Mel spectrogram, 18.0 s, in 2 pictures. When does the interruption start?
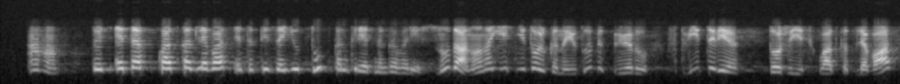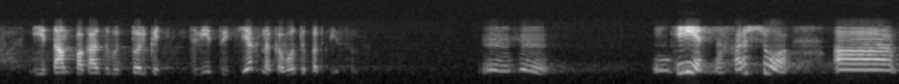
none

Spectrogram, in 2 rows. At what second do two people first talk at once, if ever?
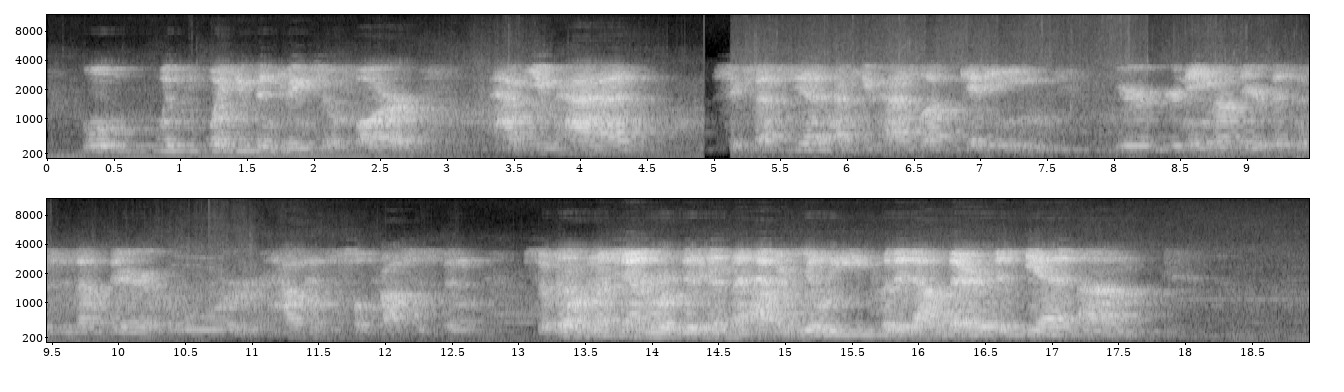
13.2 s

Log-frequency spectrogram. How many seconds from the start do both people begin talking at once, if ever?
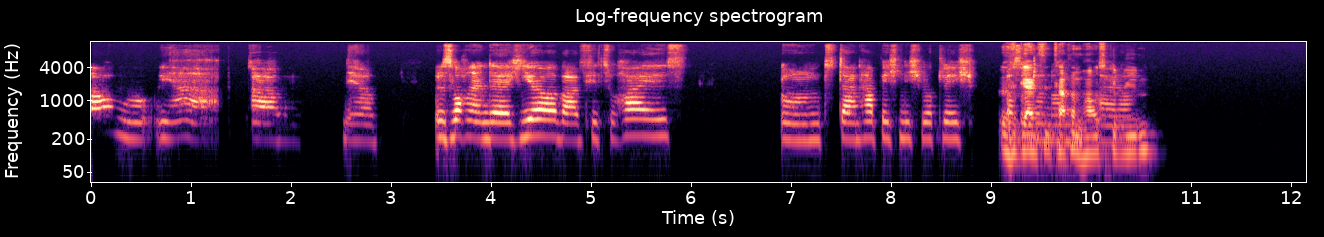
9.1 s

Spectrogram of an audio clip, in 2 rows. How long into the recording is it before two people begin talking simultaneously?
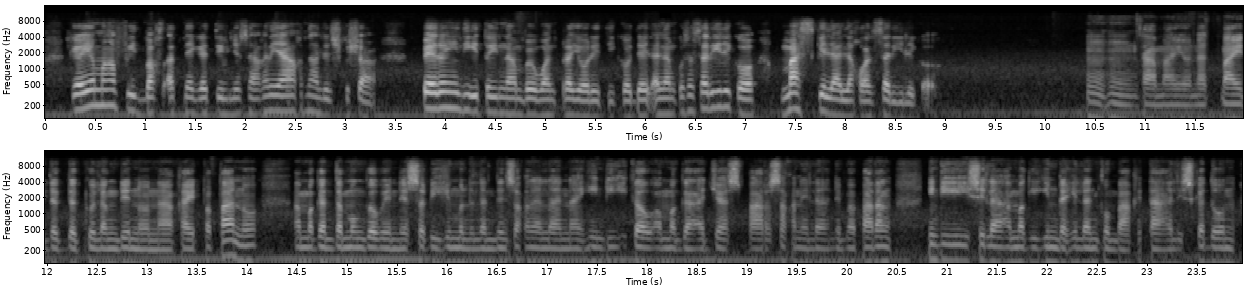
none

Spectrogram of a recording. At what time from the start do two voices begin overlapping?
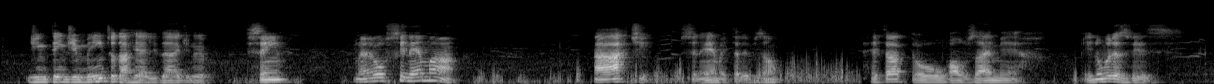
none

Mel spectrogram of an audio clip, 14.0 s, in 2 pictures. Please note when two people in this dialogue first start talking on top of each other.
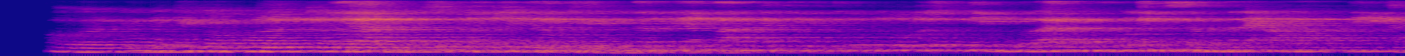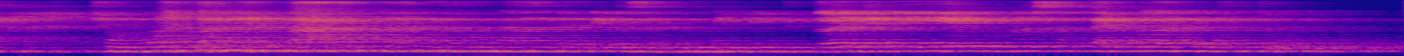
1.6 s

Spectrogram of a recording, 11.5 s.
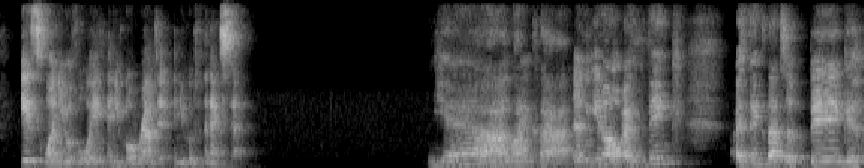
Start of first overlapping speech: none

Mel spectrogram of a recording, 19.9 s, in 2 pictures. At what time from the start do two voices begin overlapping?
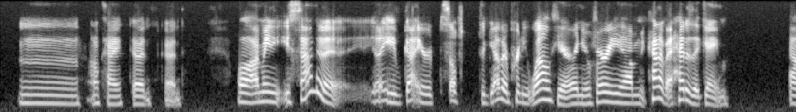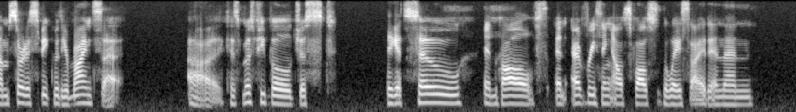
none

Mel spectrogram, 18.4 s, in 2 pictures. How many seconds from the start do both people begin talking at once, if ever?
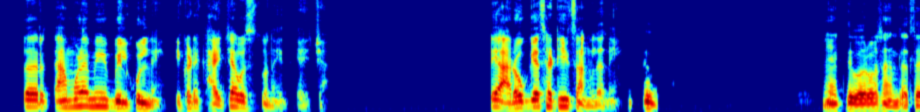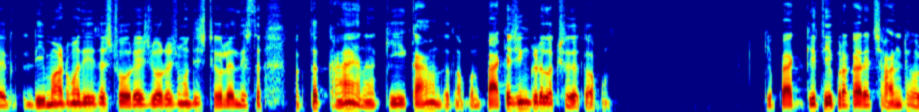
none

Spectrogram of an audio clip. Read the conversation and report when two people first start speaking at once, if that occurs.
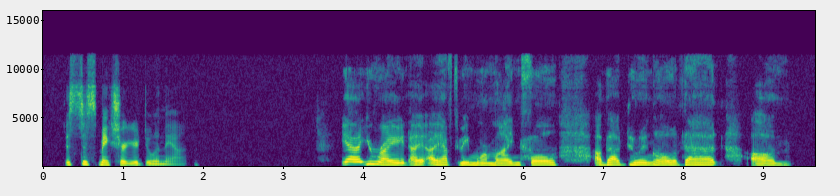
none

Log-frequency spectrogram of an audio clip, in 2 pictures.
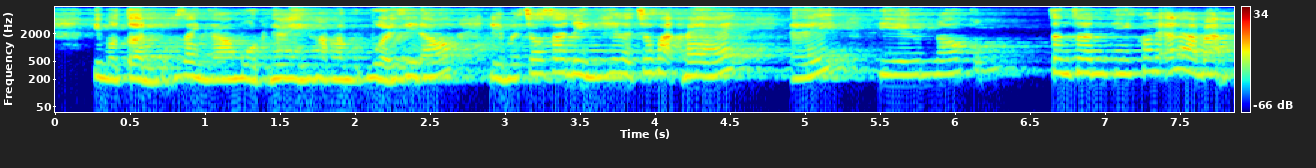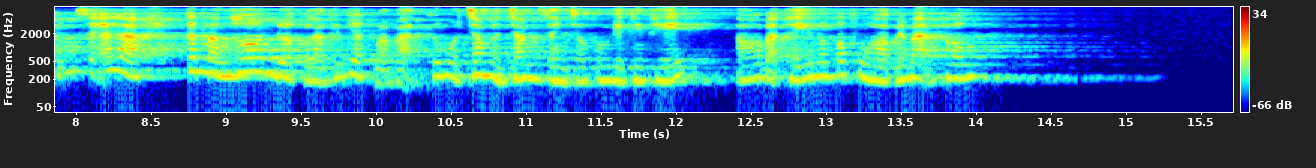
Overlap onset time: none

